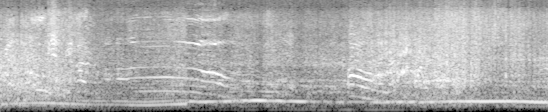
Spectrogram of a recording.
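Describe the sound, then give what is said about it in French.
A car engine roars at steady high revs while tires squeal in several sharp, sliding bursts, loud, as the car is driven hard through turns. “Regardez-moi cette tenue de route. Avec un type comme moi et une voiture comme ça, ben, c'est le maximum.”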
